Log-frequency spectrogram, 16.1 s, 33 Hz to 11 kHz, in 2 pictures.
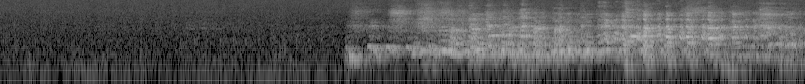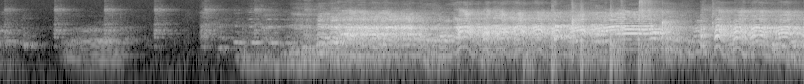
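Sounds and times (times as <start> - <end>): audience laughter: 3.5 - 8.4, 10.2 - 16.0.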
